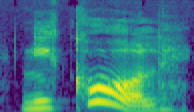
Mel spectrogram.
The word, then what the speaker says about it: Nicole: For example, Nicole in English has a stress in the second syllable, ko, so we usually write Nicole.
